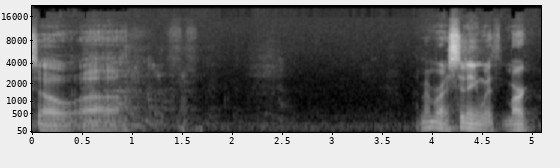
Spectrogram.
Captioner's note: laugh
